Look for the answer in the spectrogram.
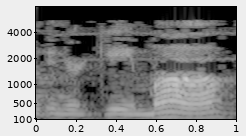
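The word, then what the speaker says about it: Energeima (ἐνέργημα): We have another noun, energeima, very closely related to energeia. Energeima. E-N-E-R-G, long E-M-A.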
